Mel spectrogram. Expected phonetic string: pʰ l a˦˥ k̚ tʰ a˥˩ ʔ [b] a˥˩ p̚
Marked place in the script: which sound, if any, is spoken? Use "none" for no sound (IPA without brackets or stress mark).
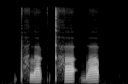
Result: b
